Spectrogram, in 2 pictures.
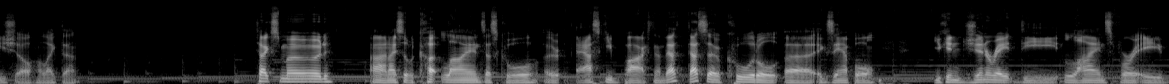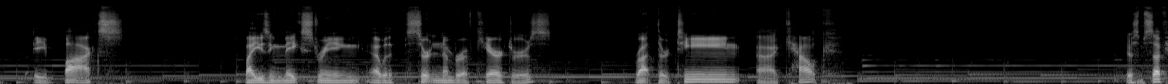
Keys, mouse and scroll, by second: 1.0 Escape.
